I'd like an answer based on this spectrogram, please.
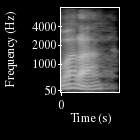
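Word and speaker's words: ברא: hebreo que se llama bará, o se pronuncia bará, que la característica de este verbo es que quiere decir crear de la nada.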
